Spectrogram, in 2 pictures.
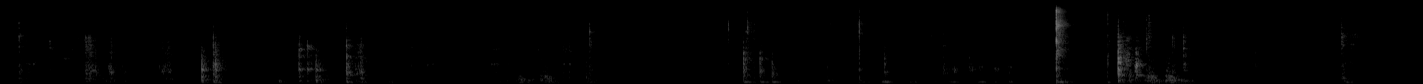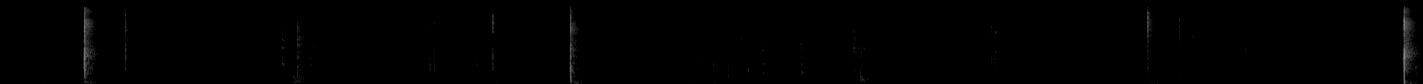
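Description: K'nex plastic pieces being handled and snapped together: scattered small clicks and rustles, with a few sharper snaps standing out, over a faint steady hum.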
